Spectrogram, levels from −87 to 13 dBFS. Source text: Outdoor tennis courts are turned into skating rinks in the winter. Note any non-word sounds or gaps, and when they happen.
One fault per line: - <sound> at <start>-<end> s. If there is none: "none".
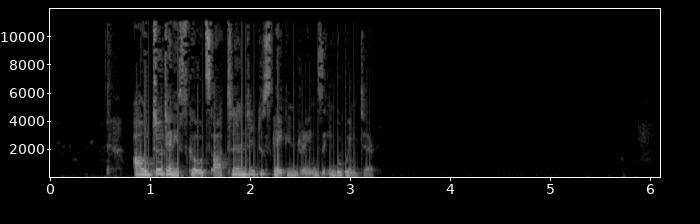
none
